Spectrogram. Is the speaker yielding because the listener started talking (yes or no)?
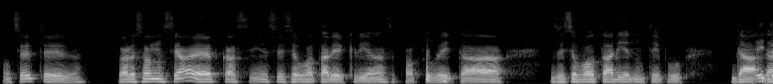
yes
